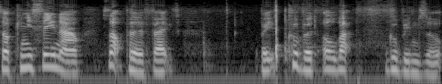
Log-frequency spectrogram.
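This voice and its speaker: A woman speaks with a Yorkshire accent. Her pitch is fairly low. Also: ordinary pitch variation, moderate pace. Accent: broad Yorkshire. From Yorkshire, northern England. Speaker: embroidery tutor. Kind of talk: tutorial. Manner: casual, chatty.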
